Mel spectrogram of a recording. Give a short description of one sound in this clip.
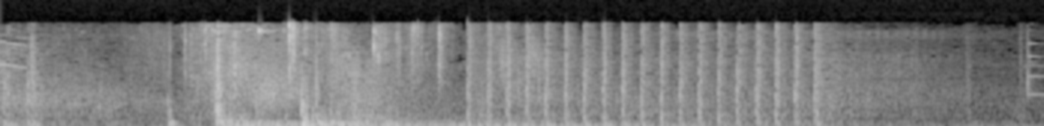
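A rifle fires in rapid bursts.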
